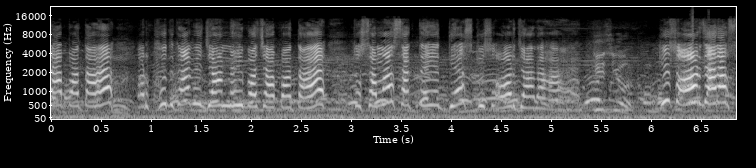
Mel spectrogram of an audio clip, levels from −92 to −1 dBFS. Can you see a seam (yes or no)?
no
